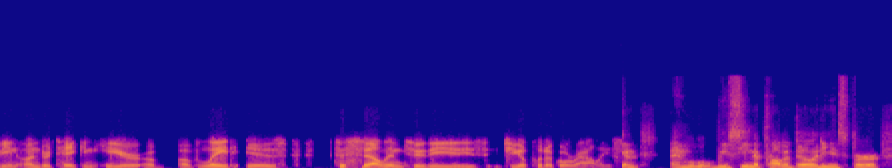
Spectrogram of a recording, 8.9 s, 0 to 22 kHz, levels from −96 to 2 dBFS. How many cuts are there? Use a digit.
1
